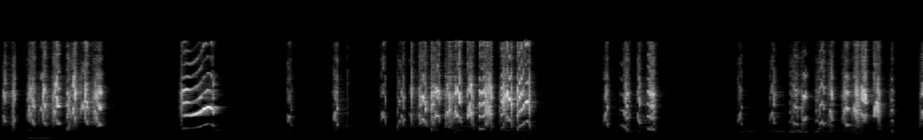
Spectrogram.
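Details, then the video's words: Crimson sunbird song played in the morning to provoke other birds to answer: bursts of rapid, high, dense chattering trills with one looping whistled phrase, broken by short pauses. "PANCINGAN PAGI HARI SOGON LANGSUNG NYAUT"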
